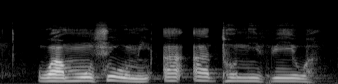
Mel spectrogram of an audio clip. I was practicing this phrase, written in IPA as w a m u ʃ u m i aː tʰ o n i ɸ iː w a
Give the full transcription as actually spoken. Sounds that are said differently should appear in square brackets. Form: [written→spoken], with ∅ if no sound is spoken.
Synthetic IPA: w a m u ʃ u m i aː tʰ o n i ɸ iː w a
